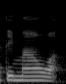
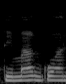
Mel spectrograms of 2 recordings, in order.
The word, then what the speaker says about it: timawa: The timawa. The timagwa lagi. Ang pangalan, ang spelling kay Tima, Timagua. Ang pagbasa niya kay Timagwa pero ang pagpronounce kay Timawa.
